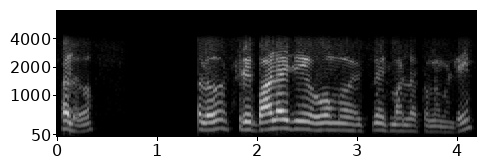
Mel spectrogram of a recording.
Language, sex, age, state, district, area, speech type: Telugu, male, 18-30, Andhra Pradesh, Sri Balaji, urban, conversation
